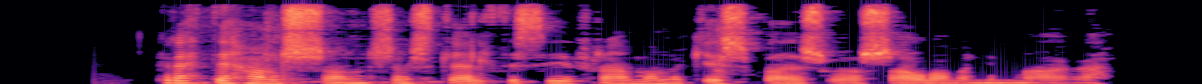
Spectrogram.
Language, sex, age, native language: Icelandic, female, 60-69, Icelandic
